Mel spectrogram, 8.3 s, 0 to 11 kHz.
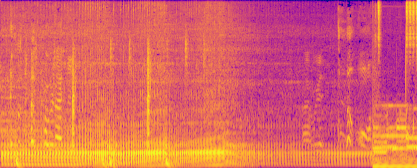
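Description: Small 50cc 139QMB four-stroke single-cylinder scooter engine running at a fast idle through its exhaust, then settling to a lower, quieter idle about halfway through. Electronic music with a heavy beat cuts in near the end.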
